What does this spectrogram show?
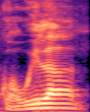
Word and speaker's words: Coahuila: Piedras Negras, Coahuila. Coahuila? Yes, sir. You're the first person that I've ever heard pronounce that correct, and I'm going to tell you why.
